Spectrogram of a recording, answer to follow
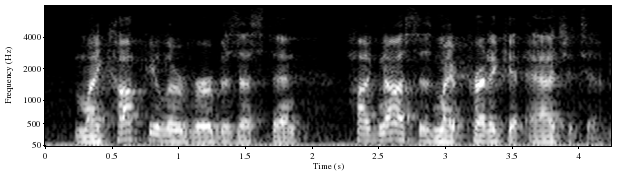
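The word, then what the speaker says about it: ἁγνός: Hagnos. Hagnos. Mm-hmm. Yeah. And by the way, akenos is the subject, and my copular verb is estin. Hagnos is my predicate adjective.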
